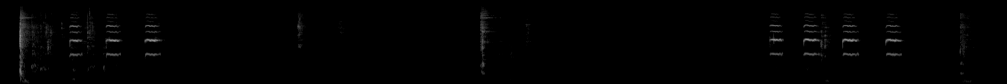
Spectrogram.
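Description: Fledgling pelanduk semak babbler calling: two runs of four short, even, high notes, one near the start and one about three-quarters of the way through, with a few sharp clicks in between.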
